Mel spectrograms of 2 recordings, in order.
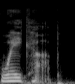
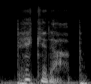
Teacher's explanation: In English, we do not stop between these words. We push the consonant onto the next word. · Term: linking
